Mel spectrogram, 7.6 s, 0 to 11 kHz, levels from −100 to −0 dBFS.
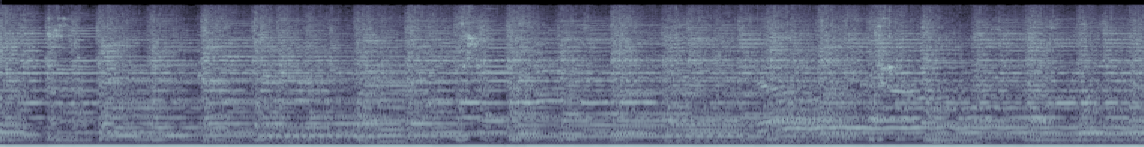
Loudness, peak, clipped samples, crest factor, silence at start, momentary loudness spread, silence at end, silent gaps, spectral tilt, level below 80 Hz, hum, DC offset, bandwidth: -28 LUFS; -14 dBFS; under 0.1%; 18 dB; 0 s; 3 LU; 0 s; none; -0.5 dB/octave; -66 dBFS; none; 3%; 10.5 kHz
